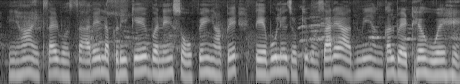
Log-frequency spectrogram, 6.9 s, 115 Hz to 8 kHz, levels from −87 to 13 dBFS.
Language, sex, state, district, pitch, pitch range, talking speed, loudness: Hindi, female, Andhra Pradesh, Chittoor, 200 Hz, 185-215 Hz, 200 wpm, -17 LUFS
